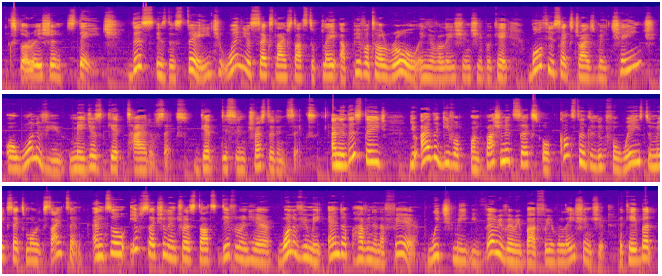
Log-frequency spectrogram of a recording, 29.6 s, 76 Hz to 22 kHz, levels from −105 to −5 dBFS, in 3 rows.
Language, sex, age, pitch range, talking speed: English, female, 30-49, 180-270 Hz, 180 wpm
